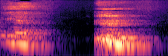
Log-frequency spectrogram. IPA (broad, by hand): ɪ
